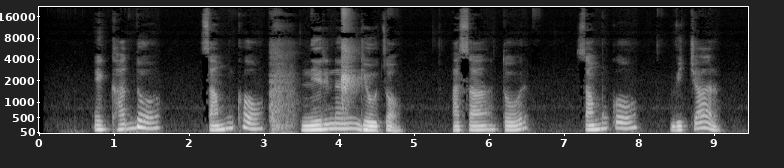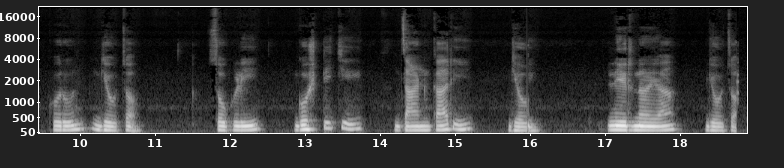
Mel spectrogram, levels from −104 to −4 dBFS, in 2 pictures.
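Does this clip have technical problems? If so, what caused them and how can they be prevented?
Yes. Damaged data in a compressed stream causes brief glitches at 15.95–16.00 s and 18.74–18.80 s: corrupted bytes make the decoder misread frames and resynchronise. Checksummed, error-protected transport or storage prevents it.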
